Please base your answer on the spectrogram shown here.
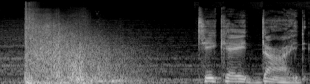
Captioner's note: gunshot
